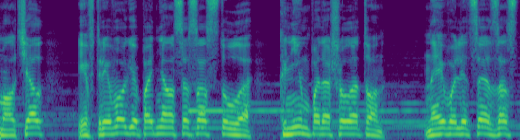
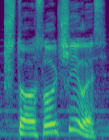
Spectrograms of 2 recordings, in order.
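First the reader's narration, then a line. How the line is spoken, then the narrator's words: Nearly shouted. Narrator (Russian): почти крикнул Ширин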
